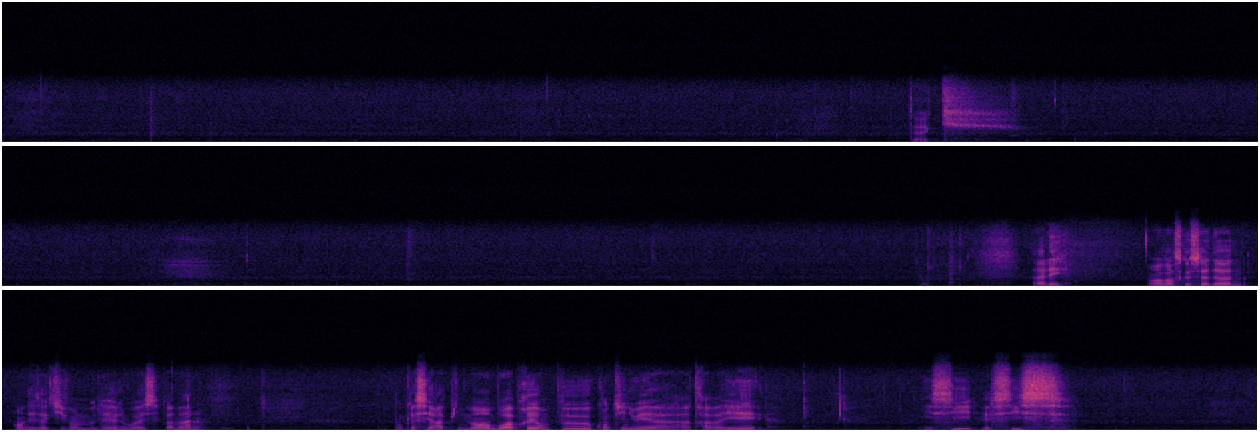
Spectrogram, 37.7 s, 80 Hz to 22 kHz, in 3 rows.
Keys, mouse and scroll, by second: 0.4 shift+click, 2.3 shift+click, 3.0 shift+click, 3.6 shift+click, 6.0 shift+click, 7.5 shift+click, 8.0 shift+click, 9.3 shift+click, 9.9 shift+click, 11.7 shift+click, 12.3 shift+click, 12.8 shift+click, 14.0-15.0 shift+drag, 17.8 shift+click, 18.5 shift+click, 19.0 shift+click, 19.5 shift+click, 20.7 shift+click, 21.2 shift+click, 22.2 shift+F1, 22.4 shift+click, 23.2 click, 25.1 click, 26.0 click, 26.2 KP_Subtract, 27.4 click, 28.1 click, 29.2 ctrl+click, 29.3 ctrl+s, 29.5 ctrl+click, 31.0 z, 31.5 click, 32.2 click, 32.8 F3, 33.2 F2, 33.2 click, 34.1 click, 35.2 F6, 36.4 shift+click, 37.5 shift+click.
